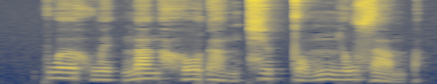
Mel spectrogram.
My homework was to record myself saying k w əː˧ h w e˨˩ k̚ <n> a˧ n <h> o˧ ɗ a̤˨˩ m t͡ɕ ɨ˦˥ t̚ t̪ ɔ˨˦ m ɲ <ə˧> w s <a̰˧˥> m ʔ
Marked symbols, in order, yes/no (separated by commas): yes, yes, yes, no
